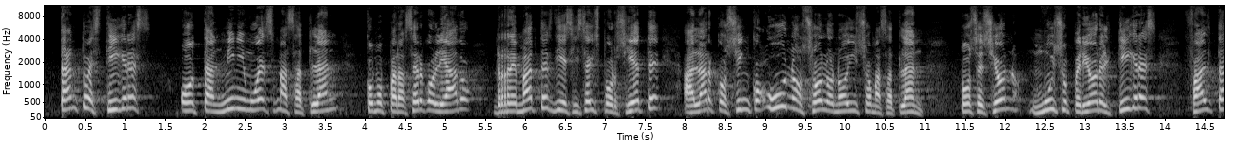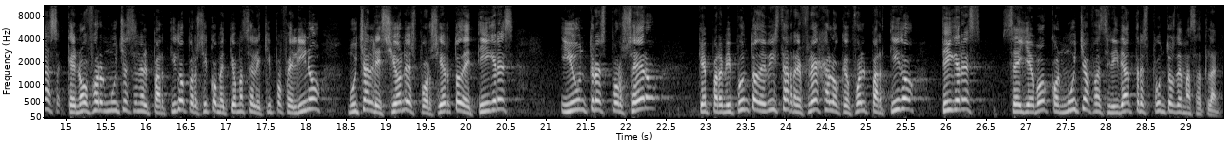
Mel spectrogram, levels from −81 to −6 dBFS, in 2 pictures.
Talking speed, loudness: 155 wpm, -26 LUFS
